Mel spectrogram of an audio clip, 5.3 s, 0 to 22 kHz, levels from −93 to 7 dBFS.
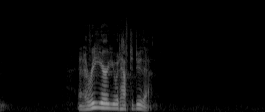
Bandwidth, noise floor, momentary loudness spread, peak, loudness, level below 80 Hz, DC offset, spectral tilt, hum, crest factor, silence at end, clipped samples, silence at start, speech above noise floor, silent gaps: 10 kHz; -85 dBFS; 15 LU; -26 dBFS; -42 LUFS; under -90 dBFS; under 0.1%; -7.5 dB/octave; none; 22 dB; 2.35 s; under 0.1%; 1.55 s; 44 dB; none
